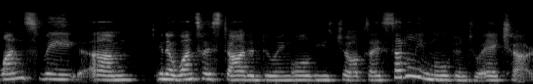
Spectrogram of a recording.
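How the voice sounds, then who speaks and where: With a somewhat breathy quality, a woman speaks at a moderate speed. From India, Mumbai. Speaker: academic researcher. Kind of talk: interview.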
